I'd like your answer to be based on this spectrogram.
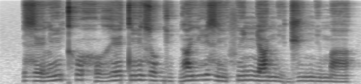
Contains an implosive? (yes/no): no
